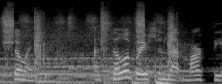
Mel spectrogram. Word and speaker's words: Samhain: Halloween has its roots in the Celtic festival of Samhain, pronounced Samhain, a celebration that marked the end of the harvest season and the beginning of winter in regions of Ireland, Scotland, and Britain.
